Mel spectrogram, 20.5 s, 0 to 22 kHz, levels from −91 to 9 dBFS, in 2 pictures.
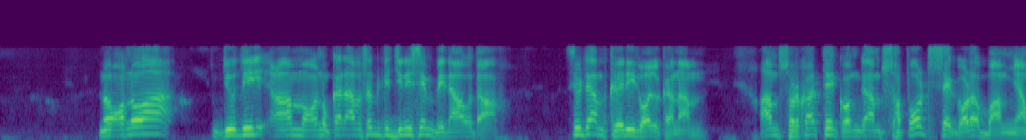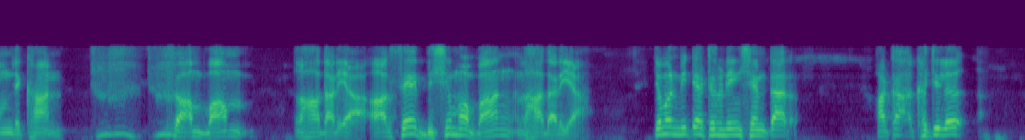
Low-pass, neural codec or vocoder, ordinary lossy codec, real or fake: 5.4 kHz; codec, 16 kHz, 0.8 kbps, ZipCodec; none; fake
